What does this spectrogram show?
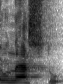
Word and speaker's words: honest: O H ele não é pronunciado, então o som vai ficar de vogal e você vai colocar o an na frente.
